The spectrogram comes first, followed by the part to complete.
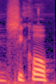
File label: "sikop", shovel, wamesa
